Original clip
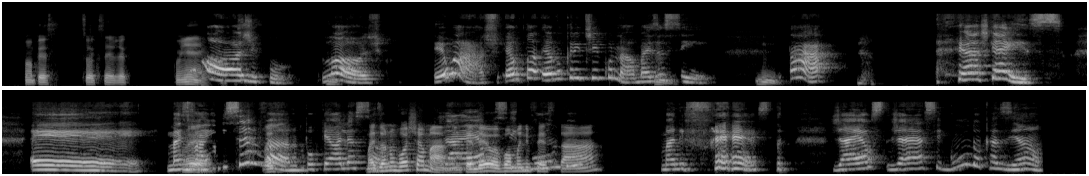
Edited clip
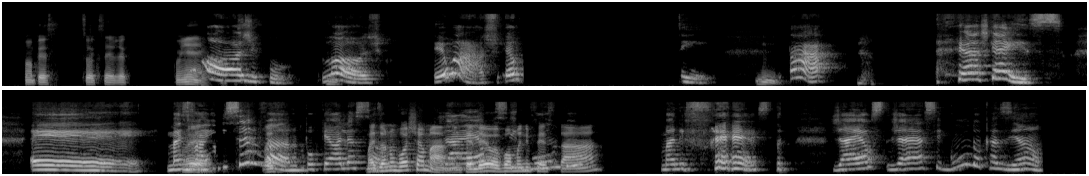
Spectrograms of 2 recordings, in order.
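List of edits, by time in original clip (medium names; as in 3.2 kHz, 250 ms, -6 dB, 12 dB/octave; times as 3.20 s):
5.21–6.77 s: room tone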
